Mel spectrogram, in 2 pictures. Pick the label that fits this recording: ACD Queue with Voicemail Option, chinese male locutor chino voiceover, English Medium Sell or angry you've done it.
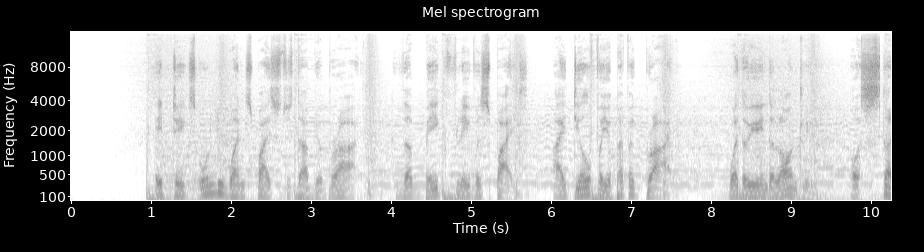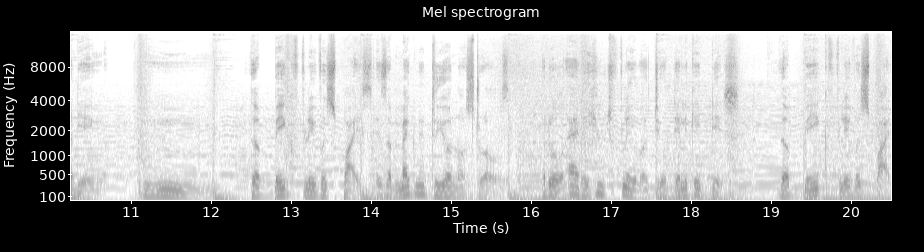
English Medium Sell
